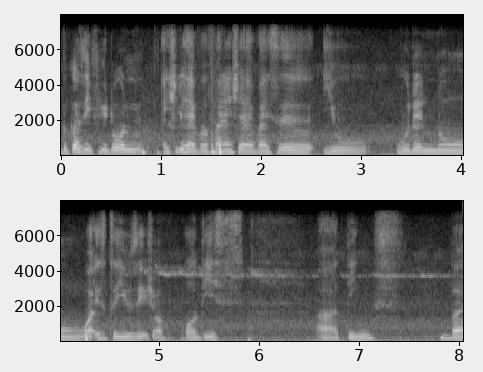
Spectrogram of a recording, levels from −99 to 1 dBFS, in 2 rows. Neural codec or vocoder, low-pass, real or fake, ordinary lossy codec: none; 7.2 kHz; real; none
